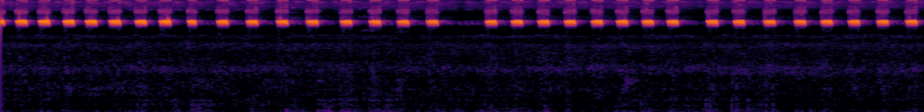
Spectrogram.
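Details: Cricket, offered as a rat-repelling sound: shrill, high-pitched pulsed chirps repeated steadily about four times a second, with a short pause near the middle and a faint low rumble underneath.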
